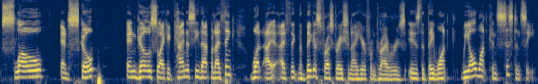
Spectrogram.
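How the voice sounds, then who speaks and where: A man's voice: a little high, moderate pace, bright, forceful tone, no echo. A man on a radio show talking casually and unscripted at a close studio microphone. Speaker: radio colleague.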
